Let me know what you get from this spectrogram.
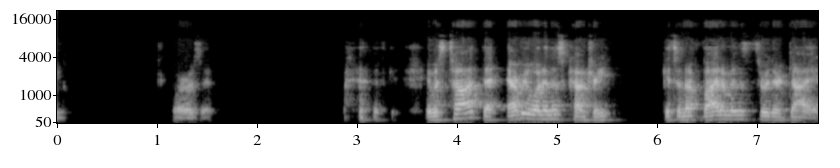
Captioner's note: chuckle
